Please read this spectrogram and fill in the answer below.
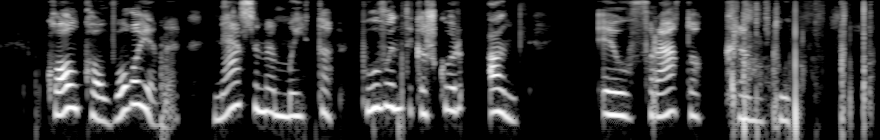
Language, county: Lithuanian, Vilnius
